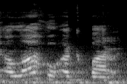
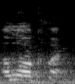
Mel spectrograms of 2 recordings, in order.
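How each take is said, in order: First: A 'u' vowel links the two words. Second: No vowel links the two words. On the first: The speaker calls it right. "как это правильно произносится" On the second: The speaker calls it wrong. "то есть не Аллаху Акбар"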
